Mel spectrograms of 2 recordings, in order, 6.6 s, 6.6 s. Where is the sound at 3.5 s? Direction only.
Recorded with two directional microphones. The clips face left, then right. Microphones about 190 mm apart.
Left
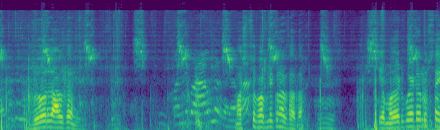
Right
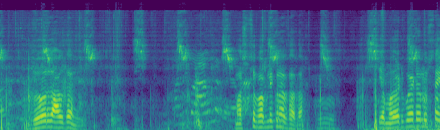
5° right (ahead or behind).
